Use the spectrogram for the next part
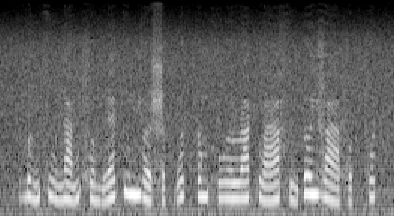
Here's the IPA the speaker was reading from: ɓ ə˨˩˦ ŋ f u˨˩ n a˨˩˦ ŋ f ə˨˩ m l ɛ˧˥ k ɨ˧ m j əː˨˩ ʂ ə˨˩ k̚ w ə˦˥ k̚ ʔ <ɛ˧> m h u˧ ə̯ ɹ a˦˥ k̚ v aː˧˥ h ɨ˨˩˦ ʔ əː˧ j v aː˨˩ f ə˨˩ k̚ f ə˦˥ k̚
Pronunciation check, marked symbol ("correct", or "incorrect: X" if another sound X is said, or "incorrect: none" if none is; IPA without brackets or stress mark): incorrect: ə˧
